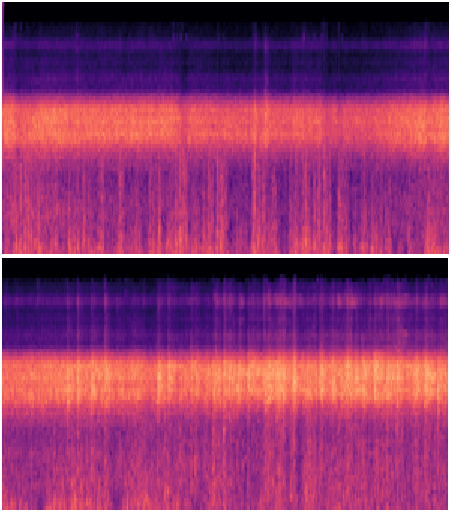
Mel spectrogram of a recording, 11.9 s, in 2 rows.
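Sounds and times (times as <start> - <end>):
loud rushing hiss: 0.0 - 11.9
train rolling rumble: 0.0 - 11.9
wheels clattering over rail joints: 6.7 - 11.9.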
